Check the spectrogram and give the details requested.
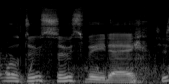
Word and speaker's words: sous vide: All right, we'll do sous vide. Did you say sous vide? What's sous vide? How's it pronounced?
